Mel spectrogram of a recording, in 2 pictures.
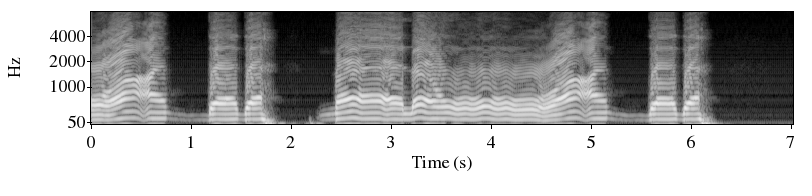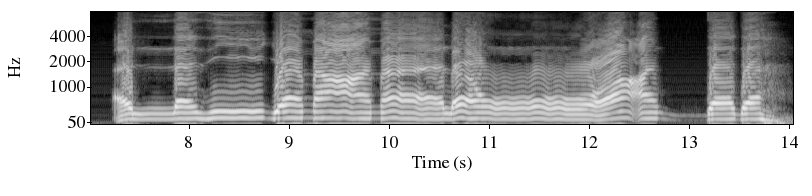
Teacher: Itu dilakukan dengan memasukkan huruf pertama ke dalam huruf berikutnya. Dalam hal ini, tanwin langsung masuk ke huruf waw. Mau mau dibaca dengan bunyi sengau. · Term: Idgham bighunnah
